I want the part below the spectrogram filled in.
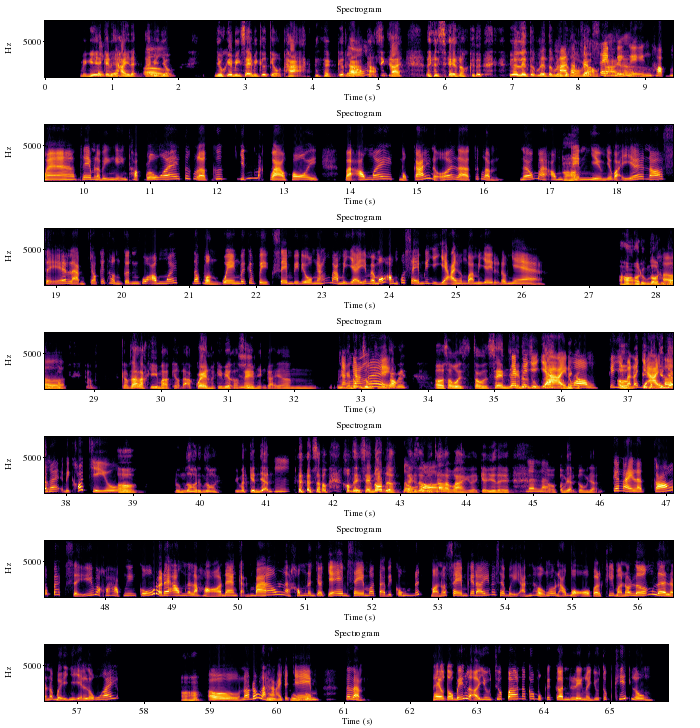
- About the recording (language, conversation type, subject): Vietnamese, unstructured, Việc sử dụng mạng xã hội quá nhiều ảnh hưởng đến sức khỏe tinh thần của bạn như thế nào?
- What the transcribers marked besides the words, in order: laugh; laughing while speaking: "để xem nó cứ"; other background noise; tapping; laughing while speaking: "Ờ"; laughing while speaking: "Ừ"; laugh; laughing while speaking: "xong"; laughing while speaking: "đấy"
